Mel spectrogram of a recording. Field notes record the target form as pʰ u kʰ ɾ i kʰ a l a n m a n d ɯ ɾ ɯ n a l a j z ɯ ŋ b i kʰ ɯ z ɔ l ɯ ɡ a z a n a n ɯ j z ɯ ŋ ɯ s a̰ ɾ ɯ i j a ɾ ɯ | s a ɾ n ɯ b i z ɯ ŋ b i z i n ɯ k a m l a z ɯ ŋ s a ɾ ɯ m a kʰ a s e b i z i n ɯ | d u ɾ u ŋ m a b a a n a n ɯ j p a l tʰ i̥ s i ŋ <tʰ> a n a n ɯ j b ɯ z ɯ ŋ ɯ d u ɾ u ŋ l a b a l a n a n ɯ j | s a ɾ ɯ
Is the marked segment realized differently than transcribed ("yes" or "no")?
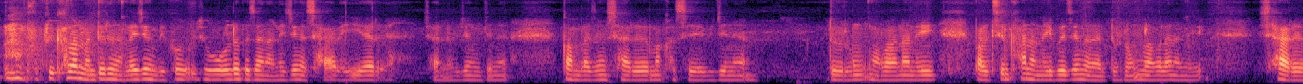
yes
